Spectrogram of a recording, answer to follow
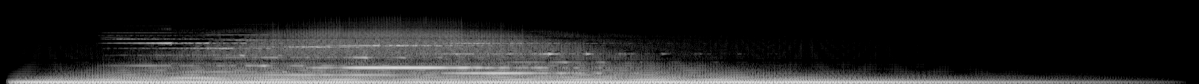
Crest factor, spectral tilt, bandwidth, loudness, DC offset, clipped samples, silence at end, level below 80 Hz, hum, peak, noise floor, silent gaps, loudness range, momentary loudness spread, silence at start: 12 dB; -9 dB/octave; 5.4 kHz; -14 LUFS; under 0.1%; under 0.1%; 1 s; -18 dBFS; none; -2 dBFS; -52 dBFS; none; 7 LU; 12 LU; 0.1 s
